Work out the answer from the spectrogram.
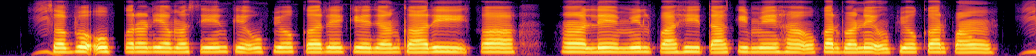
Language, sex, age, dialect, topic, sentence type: Chhattisgarhi, female, 60-100, Eastern, agriculture, question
